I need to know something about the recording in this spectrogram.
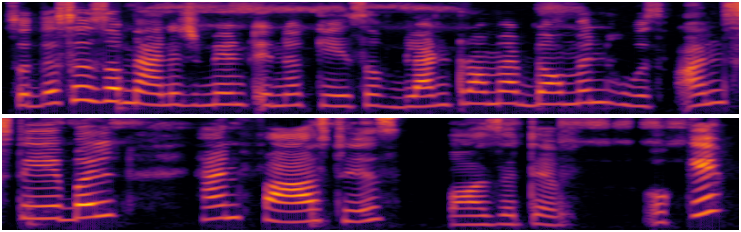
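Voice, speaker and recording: A woman with an Indian accent gives an exam-prep medical lecture in a high-pitched voice. She stresses and repeats key points, often asking questions to check understanding. The sound is dry, with very little room echo. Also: moderate pace, a little mellow.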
